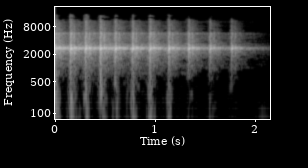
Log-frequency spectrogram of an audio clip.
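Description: A quick run of sharp clicks over a steady high ringing tone, about six a second, coming slightly faster and fading out toward the end.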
